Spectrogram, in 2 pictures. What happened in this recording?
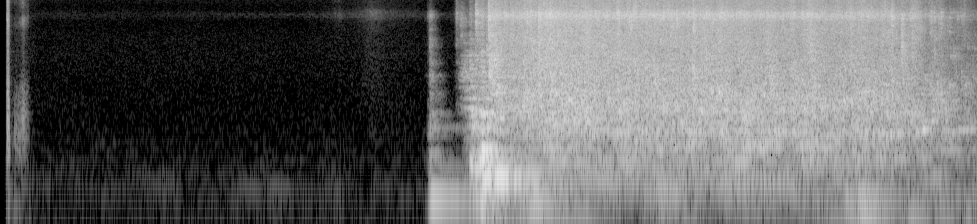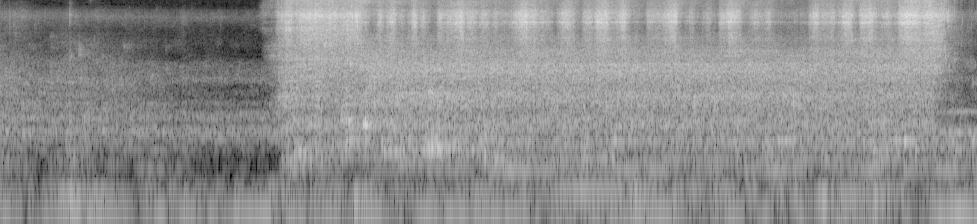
I flushed the toilet and then I opened the faucet and let the water run for a few seconds.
